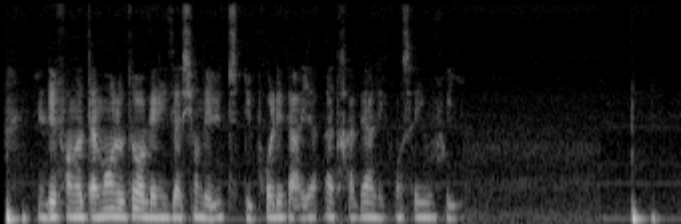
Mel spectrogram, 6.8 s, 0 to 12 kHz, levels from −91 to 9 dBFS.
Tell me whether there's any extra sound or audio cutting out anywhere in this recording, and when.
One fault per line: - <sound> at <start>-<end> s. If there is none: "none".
none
